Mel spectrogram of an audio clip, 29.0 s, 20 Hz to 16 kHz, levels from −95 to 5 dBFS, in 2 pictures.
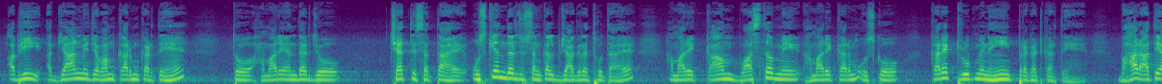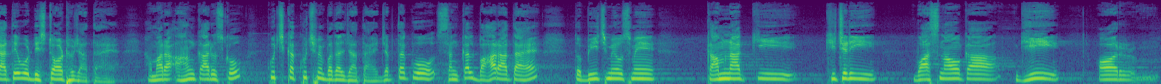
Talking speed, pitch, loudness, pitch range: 150 wpm, 165 Hz, -17 LUFS, 150-185 Hz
